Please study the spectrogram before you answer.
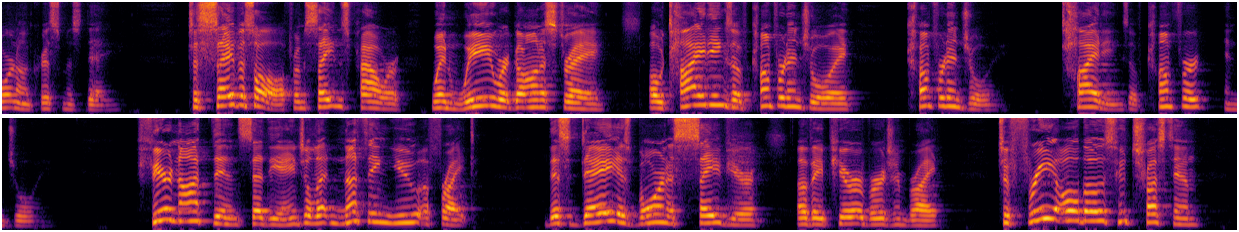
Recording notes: Sermon audio from Sunday, December 3, 2023.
